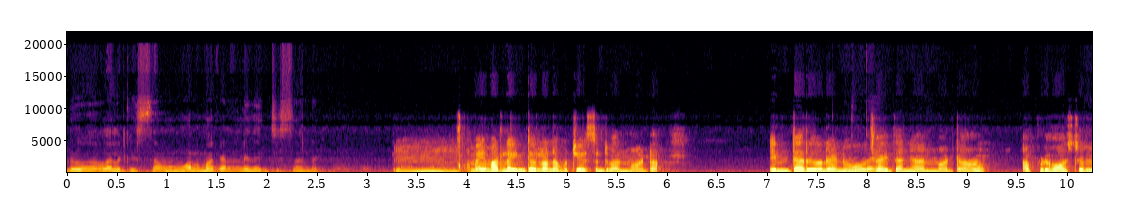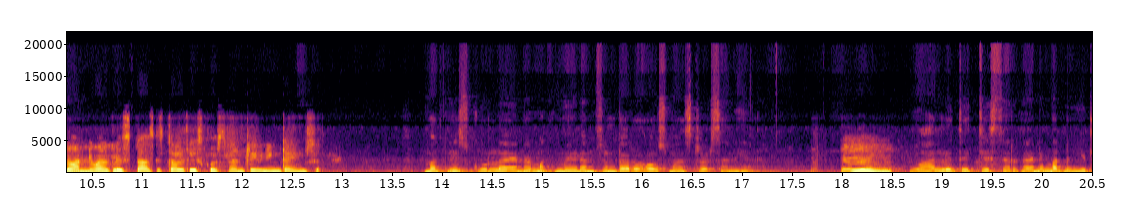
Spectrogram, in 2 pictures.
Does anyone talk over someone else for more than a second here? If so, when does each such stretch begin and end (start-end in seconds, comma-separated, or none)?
none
